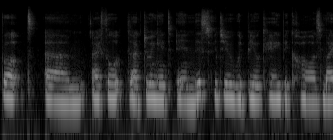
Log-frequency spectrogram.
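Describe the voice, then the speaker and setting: Speaking with a French accent, a woman has a fairly high, somewhat breathy voice with a dark, mellow tone. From France. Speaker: craft vlogger. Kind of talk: casual vlog talk. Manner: hesitant.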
